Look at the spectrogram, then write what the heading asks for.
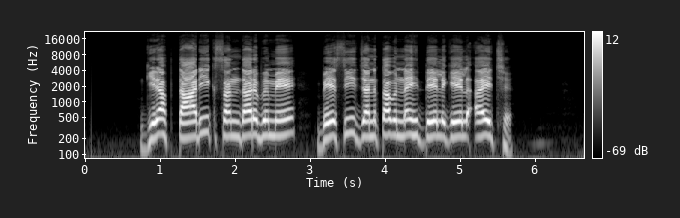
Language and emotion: Maithili, neutral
